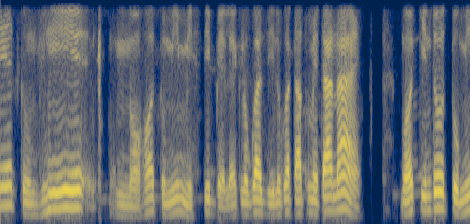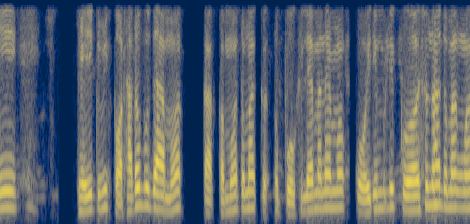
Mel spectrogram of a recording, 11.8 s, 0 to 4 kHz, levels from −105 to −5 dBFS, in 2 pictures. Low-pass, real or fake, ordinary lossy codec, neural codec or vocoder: 3.6 kHz; real; none; none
